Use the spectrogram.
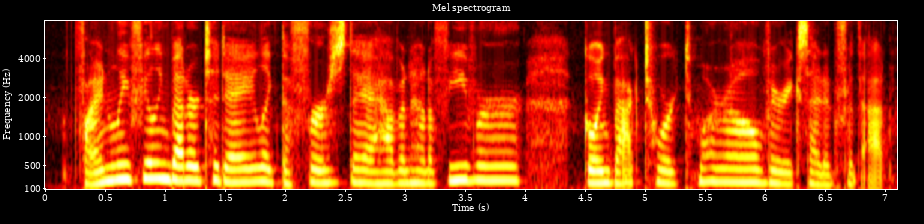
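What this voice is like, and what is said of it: Hoarse, nearly gone sick voice. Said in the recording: “If you can't tell, I am sick. My voice is just about gone.”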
